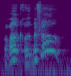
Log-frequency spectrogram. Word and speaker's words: rød grød med fløde: So Jürgen is asking, how do you pronounce rød grød med fløde? It's that easy. Rød grød med fløde. Everybody can do it. You just gotta put your tongue a little bit out there.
